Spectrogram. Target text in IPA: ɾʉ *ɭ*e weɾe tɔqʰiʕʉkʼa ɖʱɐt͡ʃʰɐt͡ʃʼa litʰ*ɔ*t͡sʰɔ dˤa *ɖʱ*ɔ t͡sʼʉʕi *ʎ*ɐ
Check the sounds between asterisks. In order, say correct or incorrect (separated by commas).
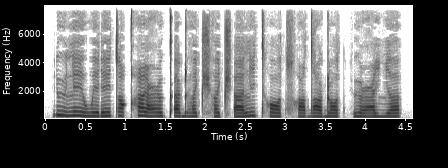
incorrect, correct, incorrect, correct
